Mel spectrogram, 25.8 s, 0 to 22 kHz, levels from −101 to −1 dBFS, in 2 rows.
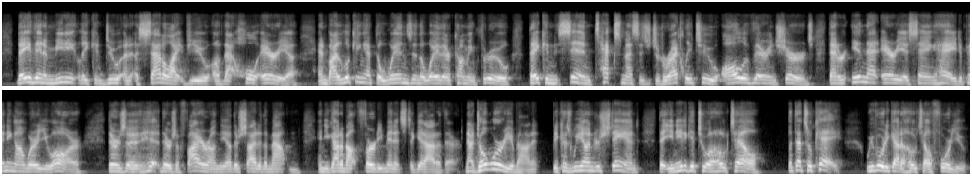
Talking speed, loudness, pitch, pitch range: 230 wpm, -18 LUFS, 155 Hz, 140-180 Hz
